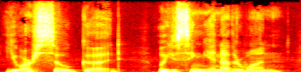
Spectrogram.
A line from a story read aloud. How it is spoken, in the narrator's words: She seemed to be entranced, she exclaimed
